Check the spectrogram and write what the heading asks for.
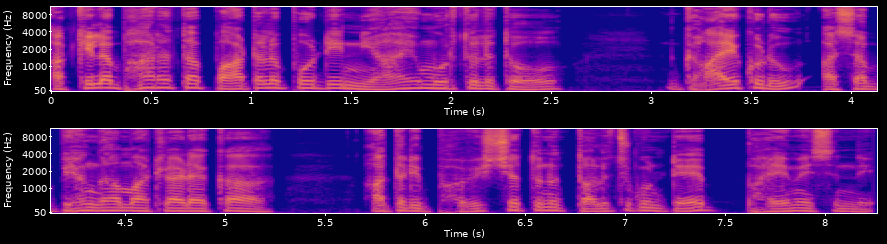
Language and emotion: Telugu, fearful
